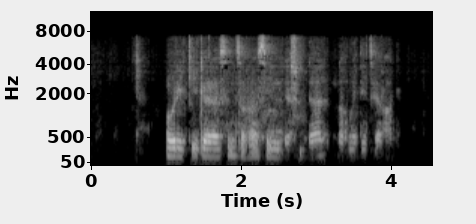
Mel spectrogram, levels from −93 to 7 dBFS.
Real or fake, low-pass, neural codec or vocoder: real; 7.2 kHz; none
